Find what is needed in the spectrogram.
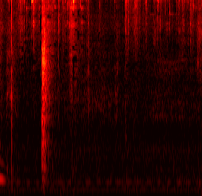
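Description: Tarot cards being handled: one sharp snap about half a second in, then a few faint ticks.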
